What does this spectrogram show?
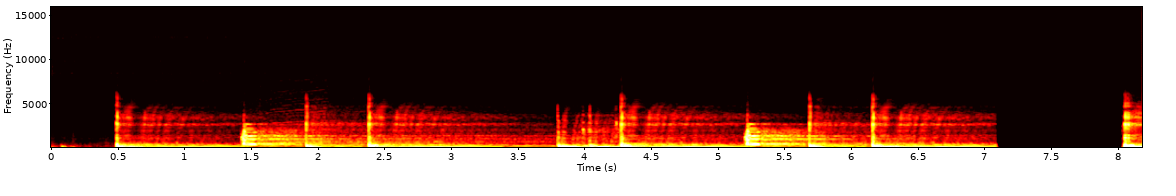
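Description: An instrumental song intro plays alone, with loud, effects-laden chords struck roughly every second and a half over a steady low drone, then a brief silence before the music resumes.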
